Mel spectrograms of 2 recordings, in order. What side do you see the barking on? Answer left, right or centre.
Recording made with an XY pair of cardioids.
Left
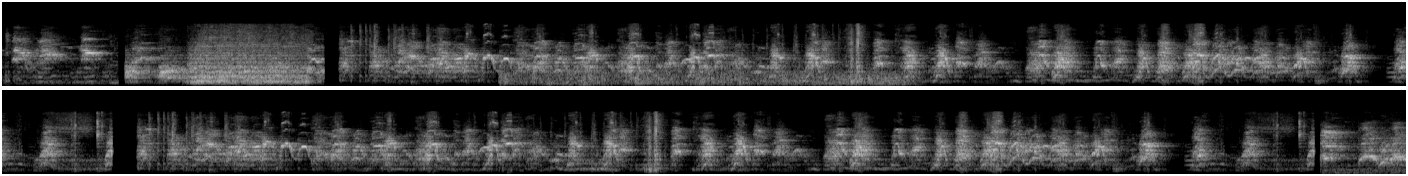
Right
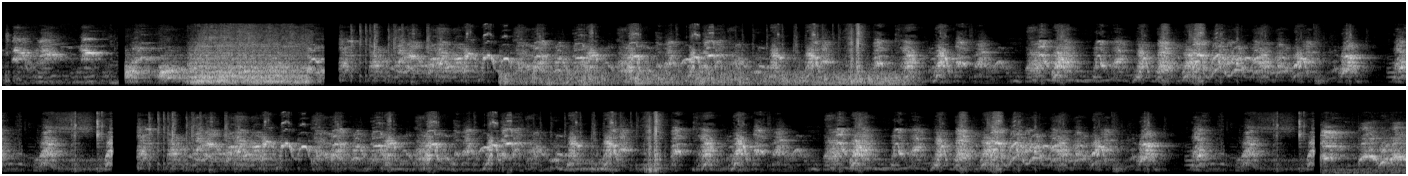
right.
